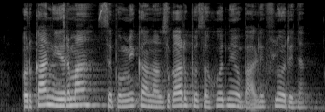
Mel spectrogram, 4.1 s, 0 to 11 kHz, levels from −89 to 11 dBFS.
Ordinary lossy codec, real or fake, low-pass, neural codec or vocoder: none; real; 9.9 kHz; none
